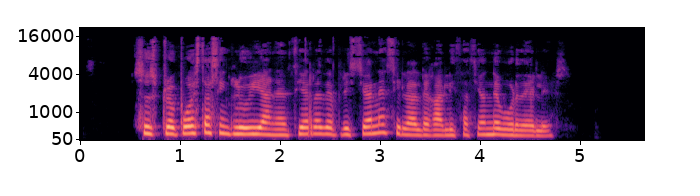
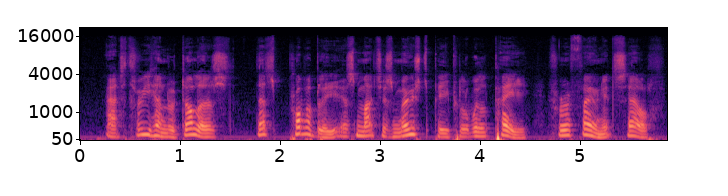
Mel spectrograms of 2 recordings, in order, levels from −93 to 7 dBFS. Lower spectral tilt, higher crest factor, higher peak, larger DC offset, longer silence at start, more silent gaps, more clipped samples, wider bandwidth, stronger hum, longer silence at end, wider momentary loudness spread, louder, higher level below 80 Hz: about the same, -6 dB/octave vs -6.5 dB/octave; about the same, 16 dB vs 20 dB; about the same, -2 dBFS vs 0 dBFS; neither; first, 0.55 s vs 0.15 s; neither; neither; about the same, 16 kHz vs 16.5 kHz; neither; first, 0.9 s vs 0.1 s; about the same, 9 LU vs 9 LU; first, -18 LUFS vs -21 LUFS; second, -68 dBFS vs -30 dBFS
